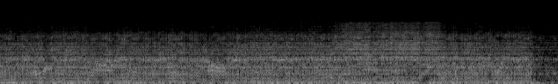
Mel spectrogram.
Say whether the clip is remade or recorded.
remade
